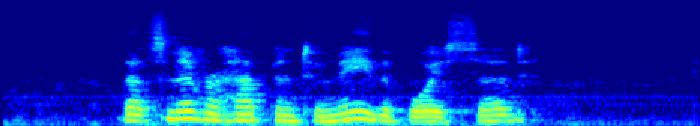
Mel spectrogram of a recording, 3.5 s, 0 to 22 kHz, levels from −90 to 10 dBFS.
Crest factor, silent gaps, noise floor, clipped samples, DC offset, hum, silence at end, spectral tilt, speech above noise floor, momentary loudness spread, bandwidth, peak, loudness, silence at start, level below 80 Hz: 16 dB; none; -68 dBFS; under 0.1%; under 0.1%; none; 0.85 s; -8.5 dB/octave; 38 dB; 8 LU; 10.5 kHz; -16 dBFS; -31 LUFS; 0.6 s; -66 dBFS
